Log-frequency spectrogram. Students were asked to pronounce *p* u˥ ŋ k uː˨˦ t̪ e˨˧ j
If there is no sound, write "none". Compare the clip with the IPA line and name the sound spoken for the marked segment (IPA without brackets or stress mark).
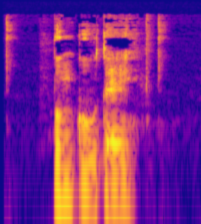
p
